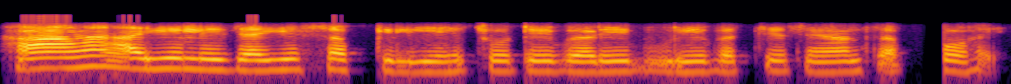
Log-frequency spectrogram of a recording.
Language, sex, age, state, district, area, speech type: Hindi, female, 30-45, Uttar Pradesh, Jaunpur, rural, conversation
